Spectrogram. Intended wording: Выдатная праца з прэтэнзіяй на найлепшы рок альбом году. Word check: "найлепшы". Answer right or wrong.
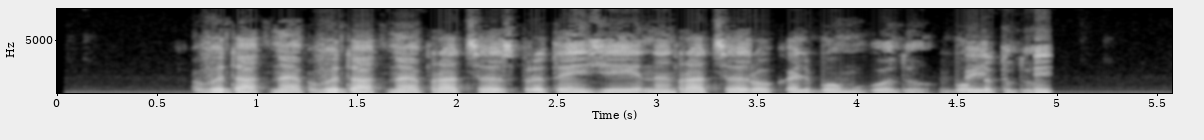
wrong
